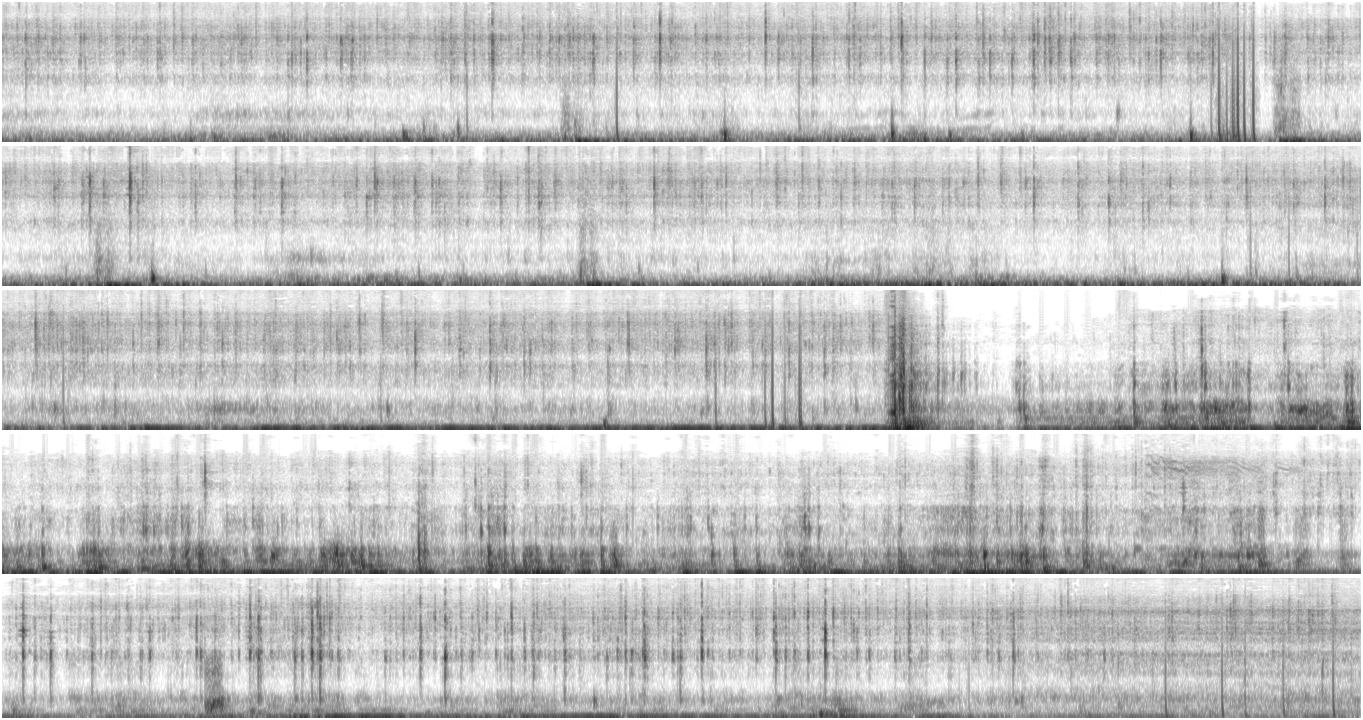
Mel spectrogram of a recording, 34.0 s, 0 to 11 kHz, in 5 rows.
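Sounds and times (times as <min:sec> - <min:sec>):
muffled underwater water noise: 0:00.0 - 0:33.9
underwater clicks and knocks: 0:02.0 - 0:07.8, 0:16.5 - 0:32.2.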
